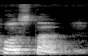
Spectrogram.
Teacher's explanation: That word hostile has 2 syllables. So I'm going to stress on the first syllable.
